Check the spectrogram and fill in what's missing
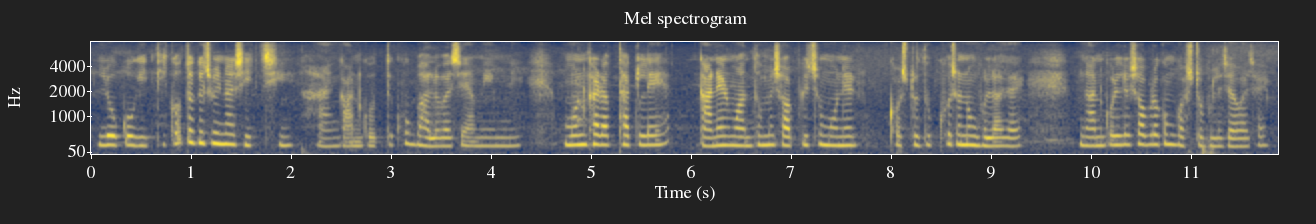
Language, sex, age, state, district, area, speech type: Bengali, female, 18-30, West Bengal, Birbhum, urban, spontaneous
